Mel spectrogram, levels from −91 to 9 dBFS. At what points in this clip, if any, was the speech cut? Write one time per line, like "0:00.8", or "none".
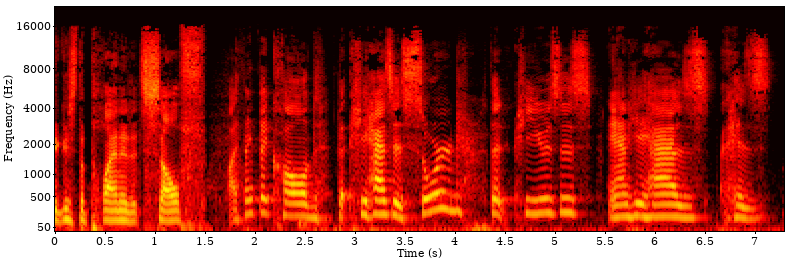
0:01.7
